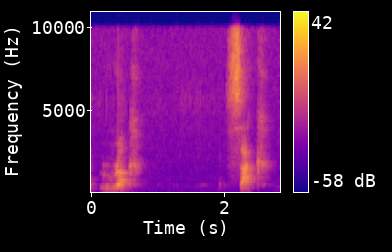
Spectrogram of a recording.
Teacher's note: Ruck se pronunciaría como un entremedio de una A y una E.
